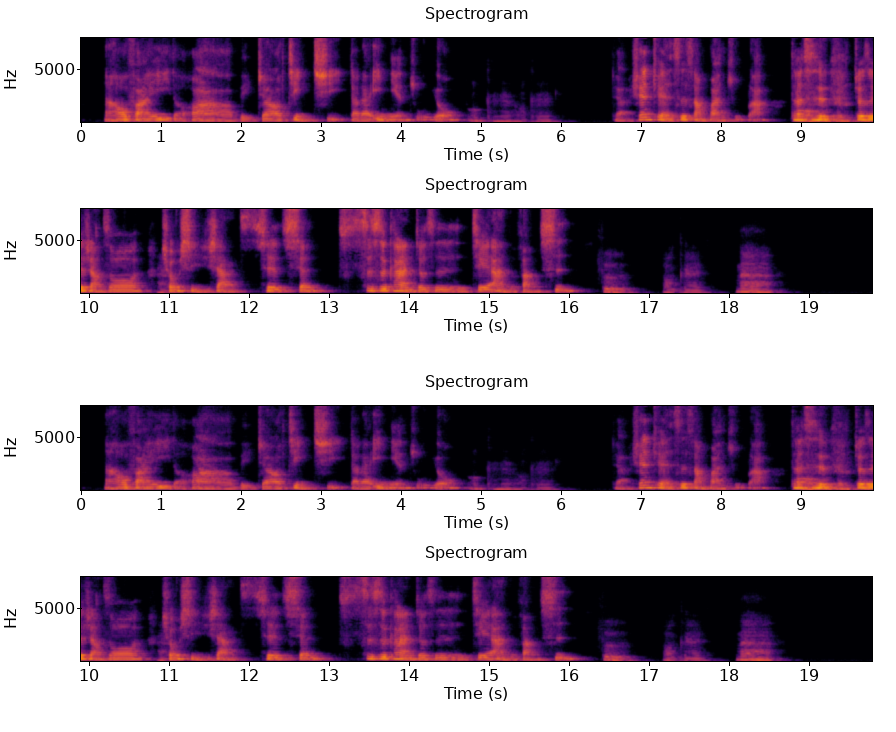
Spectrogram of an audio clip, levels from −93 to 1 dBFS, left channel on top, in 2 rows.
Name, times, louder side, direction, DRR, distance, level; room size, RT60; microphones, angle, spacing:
voice 1, 0.3-4.7 6.7-8.6 8.9-16.1, left 2 dB, 30° left, 0.5 m, -30 dB
voice 2, 4.8-5.9 8.9-9.6 10.8-11.0 16.4-16.7 17.2-17.7 18.1-18.5, equal, 65° left, 1.0 m, -39 dB
6.4 x 2.3 x 2.8 m
head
